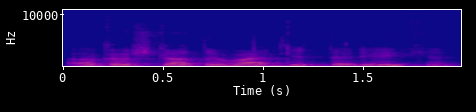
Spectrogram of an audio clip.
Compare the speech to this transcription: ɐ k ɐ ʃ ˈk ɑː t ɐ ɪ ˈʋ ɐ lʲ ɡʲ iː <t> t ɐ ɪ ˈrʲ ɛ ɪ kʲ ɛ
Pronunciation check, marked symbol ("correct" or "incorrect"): correct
